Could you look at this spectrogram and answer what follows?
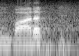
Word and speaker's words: مبارک: تو یہ مبارک لفظ ہے, بولنے میں عام طور پر ہمیں بھی یہ عجیب سا لگتا ہے کہ مبارک غلط ہوگا, لیکن یہ مبارک جو ہے یہ صحیح اس کا تلفظ ہے.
